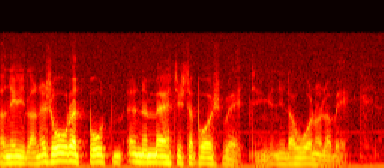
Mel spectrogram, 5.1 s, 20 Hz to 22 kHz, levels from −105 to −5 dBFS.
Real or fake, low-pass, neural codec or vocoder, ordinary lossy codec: real; 10.8 kHz; none; none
